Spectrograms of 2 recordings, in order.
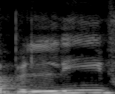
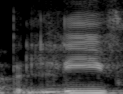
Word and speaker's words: believe: believe we should and the stress is on the second syllable of the word believe I believe we should and a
